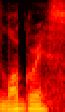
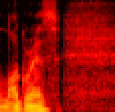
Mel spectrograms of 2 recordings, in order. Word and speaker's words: Logres: It's pronounced a few different ways. Logris, I think, is one, but it's spelt here with an S, with an E, so Logres.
